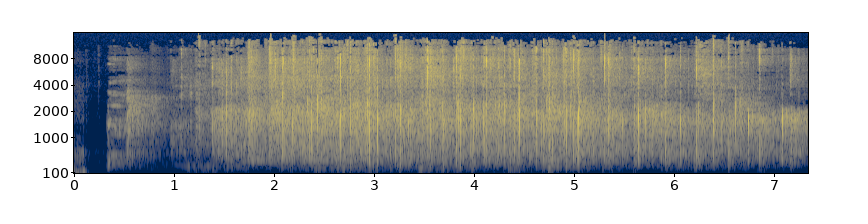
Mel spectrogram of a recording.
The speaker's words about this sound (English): So as the one person and the two or three wonderful volunteers come forward, if you could just give them a warm round of applause, because I mean them right down here.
